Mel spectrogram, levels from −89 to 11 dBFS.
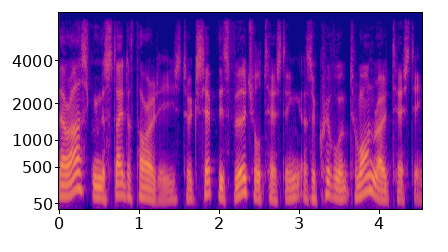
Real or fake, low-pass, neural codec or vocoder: fake; 7.2 kHz; codec, 16 kHz, 2 kbps, X-Codec, HuBERT features, trained on LibriSpeech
